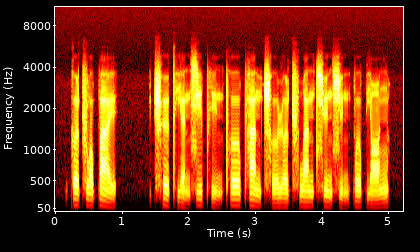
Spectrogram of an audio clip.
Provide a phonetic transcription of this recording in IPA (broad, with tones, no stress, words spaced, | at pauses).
kɤ˥ʈ͡ʂwɔ˥˧pa˥˩ɪ̯ | ʈ͡ʂʰɻ̩˥˩t̪ʰjɛ̰˨˩nɕi˥pʰḭ˨˩n pʰɤ˥pʰa˥˩n ʈ͡ʂʰɤ˧˥ɻɤ˧˥ ʈ͡ʂʰwa˥n t͡ɕʰy˥˩nɕy̰˨˩n pɤ˥pjɑ˧˥ŋ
